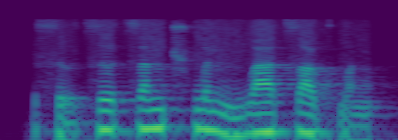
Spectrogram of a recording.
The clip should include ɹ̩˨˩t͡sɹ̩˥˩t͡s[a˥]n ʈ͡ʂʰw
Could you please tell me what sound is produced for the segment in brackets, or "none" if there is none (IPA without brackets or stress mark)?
a˥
